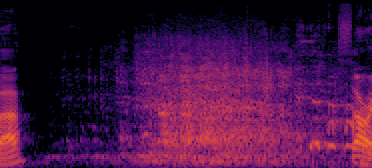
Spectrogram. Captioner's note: laughter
